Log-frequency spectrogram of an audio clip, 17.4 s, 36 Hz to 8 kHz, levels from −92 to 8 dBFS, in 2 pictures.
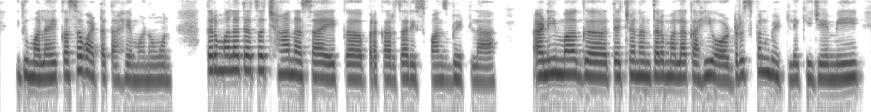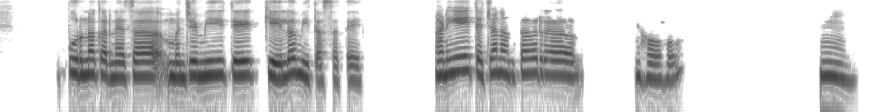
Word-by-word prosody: की 205 Hz, -, -11 dB
तुम्हाला 190 Hz, -3 st, +1 dB
हे 195 Hz, -, +1 dB
कसं 215 Hz, +5 st, 0 dB
वाटत 195 Hz, -7 st, -3 dB
आहे 175 Hz, +1 st, -5 dB
म्हणून?" 170 Hz, 0 st, -6 dB, 0.4 s
तर 280 Hz, +1 st, +4 dB
मला 275 Hz, 0 st, +3 dB
त्याचा 275 Hz, 0 st, +2 dB
छान 230 Hz, -1 st, 0 dB
असा 205 Hz, -1 st, 0 dB
एक 185 Hz, 0 st, -2 dB
अ, 180 Hz, -, +1 dB
प्रकारचा 180 Hz, +1 st, -3 dB
रिस्पॉन्स 175 Hz, -1 st, -6 dB
भेटला 165 Hz, -3 st, -5 dB, 0.5 s
आणि 220 Hz, +2 st, +5 dB
मग 230 Hz, -2 st, +3 dB
अ, 200 Hz, -1 st, +3 dB
त्याच्यानंतर 210 Hz, 0 st, 0 dB
मला 200 Hz, 0 st, +1 dB
काही 200 Hz, +3 st, 0 dB
ऑर्डर्स 195 Hz, +3 st, -2 dB
पण 250 Hz, -2 st, +1 dB
भेटले, 195 Hz, -4 st, -3 dB
की 190 Hz, -, -5 dB
जे 185 Hz, -1 st, -2 dB
मी 190 Hz, +2 st, 0 dB, 0.8 s
पूर्ण 230 Hz, -2 st, +5 dB
करण्याचं, 205 Hz, 0 st, +3 dB
म्हणजे 200 Hz, +1 st, +3 dB
मी 215 Hz, +1 st, +4 dB
ते 215 Hz, 0 st, +7 dB, 0.2 s
केलं 210 Hz, +2 st, +5 dB
मी 205 Hz, -4 st, +2 dB
तसं 160 Hz, +1 st, -5 dB
ते 170 Hz, -1 st, -4 dB, 0.8 s
आणि 245 Hz, +5 st, +5 dB
त्याच्यानंतर 230 Hz, 0 st, 0 dB
अ 215 Hz, -, +3 dB, 0.9 s
हो, 185 Hz, -2 st, -1 dB
हो. 180 Hz, +8 st, -6 dB, 1.4 s
हं. 195 Hz, -5 st, -2 dB
205 Hz, 150 wpm, -25 LUFS, 185-220 Hz, 1.4 s, ते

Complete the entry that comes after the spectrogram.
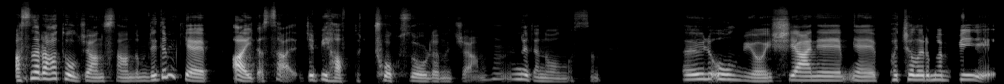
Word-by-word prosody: aslında 290 Hz, -1 st, +3 dB
rahat 265 Hz, 0 st, +3 dB
olacağını 165 Hz, -6 st, +1 dB
sandım. 160 Hz, +1 st, -6 dB
Dedim 335 Hz, -, 0 dB
ki: 410 Hz, +7 st, +2 dB, 0.2 s
"Ayda -, -, +6 dB
sadece 435 Hz, -3 st, -4 dB
1 -, -, +2 dB
hafta -, -, -4 dB
çok -, -, -3 dB
zorlanacağım. 150 Hz, -, -7 dB
Hımm, 250 Hz, -1 st, -12 dB
neden 170 Hz, -9 st, -4 dB
olmasın?" 140 Hz, -2 st, -16 dB, 0.8 s
Öyle 235 Hz, +2 st, +2 dB
olmuyor 205 Hz, -10 st, -1 dB
o -, -, -2 dB
iş, 165 Hz, -, -2 dB
yani, 195 Hz, -1 st, +5 dB, 0.3 s
eee, 90 Hz, 0 st, -2 dB
paçalarıma 215 Hz, -1 st, +1 dB
bir 305 Hz, -, 0 dB
210 Hz, 135 wpm, -23 LUFS, 160-245 Hz, 0.8 s, Ayda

